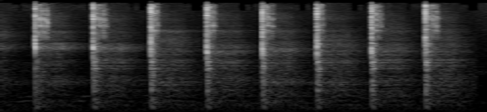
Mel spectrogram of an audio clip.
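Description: Eight sharp, evenly spaced metallic hammer blows ring out in quick succession, close and loud, as a metal subframe part is bent, with no talk.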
